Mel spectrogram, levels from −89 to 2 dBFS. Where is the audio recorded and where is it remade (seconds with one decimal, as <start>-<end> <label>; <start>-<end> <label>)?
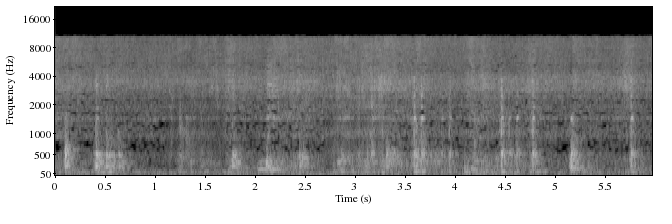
0.0-1.1 recorded; 1.1-1.7 remade; 1.7-2.7 recorded; 2.7-3.3 remade; 3.3-6.0 recorded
